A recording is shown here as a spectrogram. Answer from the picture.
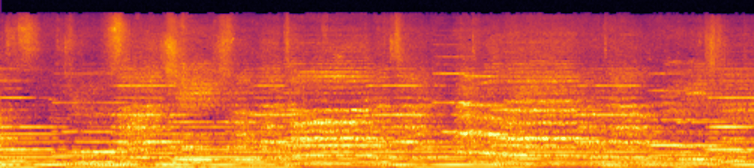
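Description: A congregation singing a hymn together in long held notes that change every second or so.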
